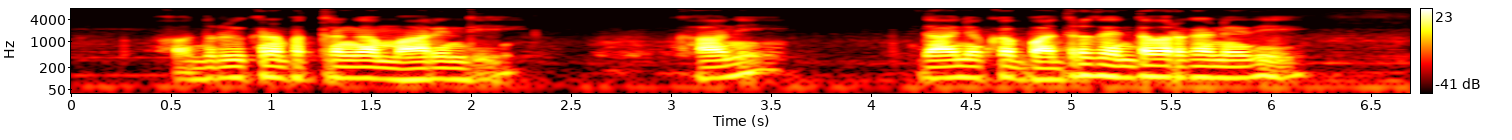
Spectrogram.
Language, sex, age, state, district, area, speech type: Telugu, male, 30-45, Telangana, Jangaon, rural, spontaneous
